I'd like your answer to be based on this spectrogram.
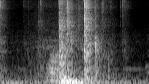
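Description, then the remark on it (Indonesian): A door is forcefully slammed shut at a boarding house on a drizzly night, a single heavy, loud thud with a brief rattling tail. “Tak lama suara pintu dipaksa tutup dengan keras.”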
